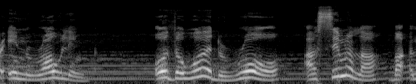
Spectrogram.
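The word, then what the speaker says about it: راء: about this letter this letter is called raw ra is pronounced with a thick sound if there is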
